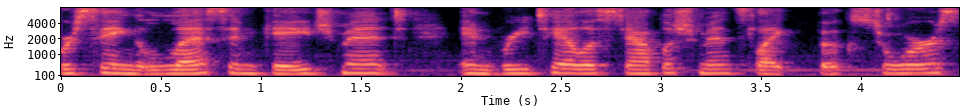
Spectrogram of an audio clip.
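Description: A somewhat breathy woman's voice at a moderate pace, in a monotone, flat intonation. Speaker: guest. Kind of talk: interview answer. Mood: earnest, concerned. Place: home room.

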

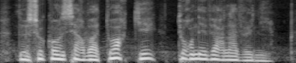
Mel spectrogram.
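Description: A man's somewhat breathy, dark and mellow voice at a fairly high pitch, with ordinary pitch variation and a dry sound with no echo. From France, Lozère; France. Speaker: retired primary school teacher and collector; retired primary school teacher. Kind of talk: interview. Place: hall. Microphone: handheld.

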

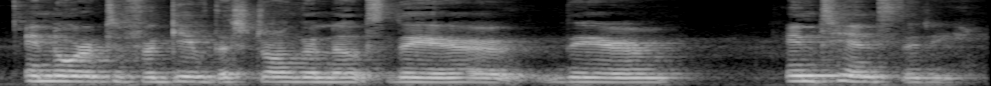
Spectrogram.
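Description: A woman at a fairly slow pace, with audible room echo. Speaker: fragrance vlogger. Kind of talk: casual vlog chat. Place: home room. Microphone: camera far.

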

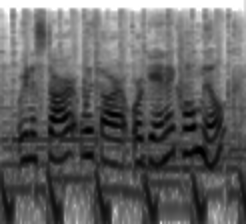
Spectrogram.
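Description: A woman at a fairly quick pace with clear music in the background. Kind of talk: tutorial. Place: cafe. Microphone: lapel.

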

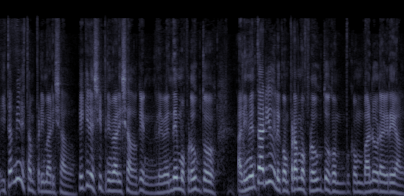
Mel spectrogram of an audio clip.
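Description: In a quiet background, a man with a high pitch and a dark, mellow tone speaks at a very fast pace. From Argentina. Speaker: author and China analyst; guest. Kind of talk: TV interview. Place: studio. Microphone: headset.

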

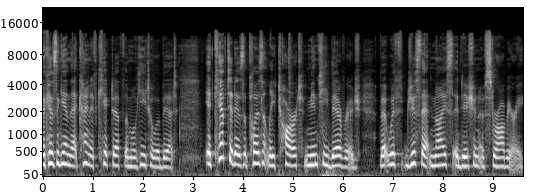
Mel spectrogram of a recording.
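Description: In a quiet background, a woman speaks at a moderate pace. Her tone is dark and mellow, her intonation fairly even. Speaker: cocktail show host. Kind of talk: tutorial. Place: studio. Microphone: lapel.

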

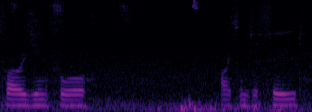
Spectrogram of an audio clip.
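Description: Room echo is audible as a man speaks at a medium pitch and a moderate pace.

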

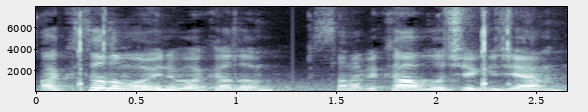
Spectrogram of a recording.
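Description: A man talks at a moderate pace with a fairly high pitch that swings very widely, noticeable background noise behind him. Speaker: gaming YouTuber; gaming streamer. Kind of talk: gameplay commentary. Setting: home recording. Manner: animated; loud. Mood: playful, mildly frustrated. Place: home room. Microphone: headset.

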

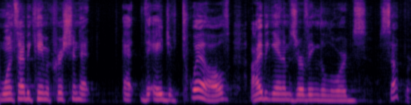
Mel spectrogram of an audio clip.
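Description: A man speaks at a high pitch in a dark, mellow tone. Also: ordinary pitch variation, moderate pace. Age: 50s. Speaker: pastor. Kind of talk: sermon. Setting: church. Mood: reflective, personal. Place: church. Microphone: headset.

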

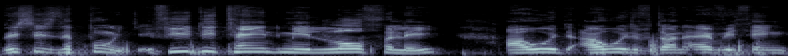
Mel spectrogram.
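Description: Fairly quick speech with noticeable background noise and a dry sound with no echo. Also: man. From England. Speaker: YouTuber filming police encounters. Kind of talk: confrontational street filming. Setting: outdoors, windy. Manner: sarcastic, combative. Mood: aggravated, confrontational. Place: street. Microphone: phone near.

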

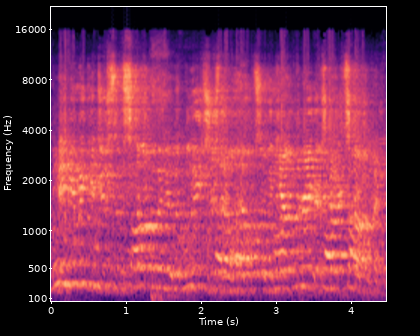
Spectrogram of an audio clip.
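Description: Loud background noise sits under audible room echo. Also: man. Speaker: rally host. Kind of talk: announcements and game instructions. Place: hall. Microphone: pa.

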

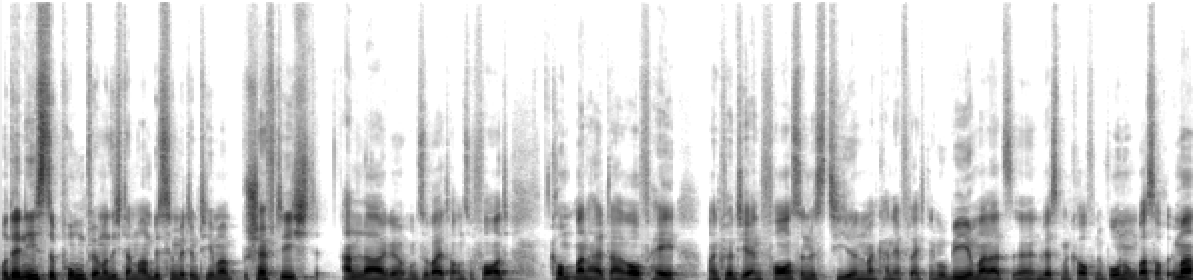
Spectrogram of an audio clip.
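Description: A man's fairly quick speech is heard over a quiet background. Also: fairly low pitch for a man, ordinary pitch variation. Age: 20s. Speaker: entrepreneur and business coach; business coach. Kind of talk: direct-to-camera explainer video; lecture. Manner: casual with frequent fillers.

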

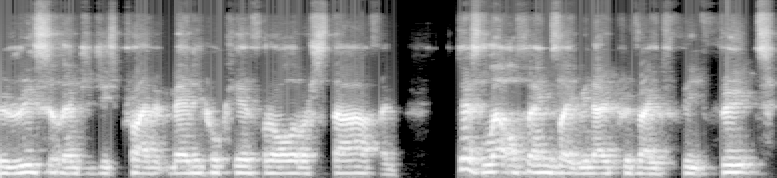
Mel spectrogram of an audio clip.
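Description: Here is a man with a Scottish accent, talking at a very fast pace. His pitch is medium and his intonation fairly even. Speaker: managing director of a mortgage advice firm. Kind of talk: podcast interview. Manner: halting, repeats words.

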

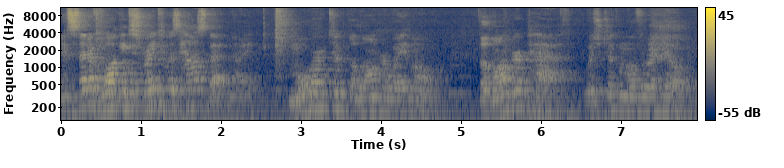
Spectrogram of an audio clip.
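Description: Strong room echo hangs over the recording, along with light background noise. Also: man. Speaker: band member narrator. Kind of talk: reading a story aloud at a concert. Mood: calm storytelling. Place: hall.

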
